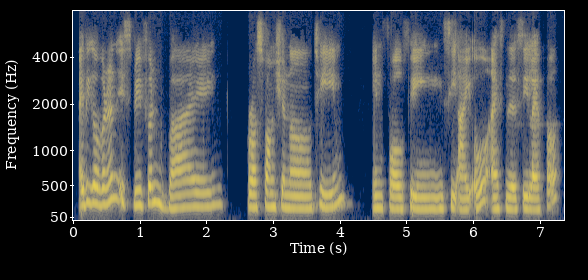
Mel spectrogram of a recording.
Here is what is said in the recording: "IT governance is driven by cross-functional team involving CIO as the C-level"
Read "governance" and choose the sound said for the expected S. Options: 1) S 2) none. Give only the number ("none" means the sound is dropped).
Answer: 2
